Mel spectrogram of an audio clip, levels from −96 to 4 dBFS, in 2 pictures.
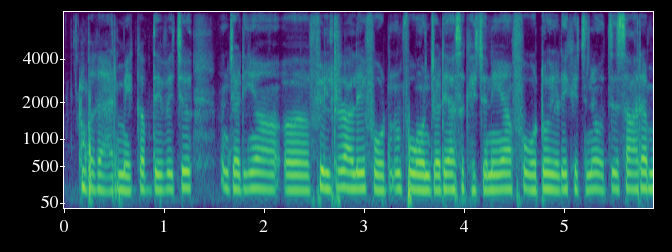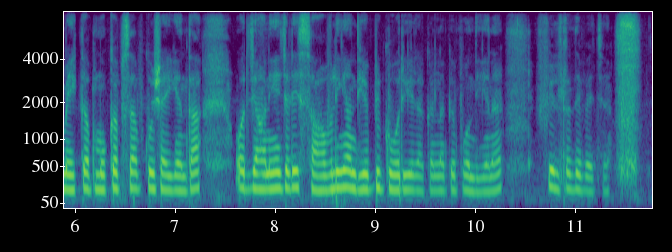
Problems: none marked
